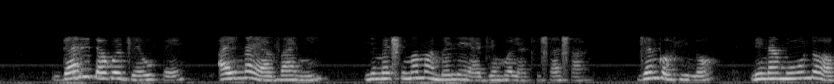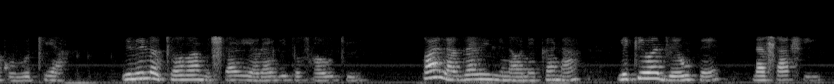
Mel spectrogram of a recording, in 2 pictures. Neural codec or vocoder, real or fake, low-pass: codec, 16 kHz, 6 kbps, DAC; fake; 3.6 kHz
